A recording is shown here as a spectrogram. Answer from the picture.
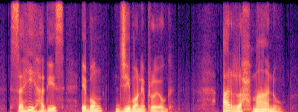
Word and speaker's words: আর-রহমান: আর রহমানু, উচ্চারণ আর রহমান, অর্থ পরম দয়ালু, ইংলিশে দ্য মোস্ট মার্সিফুল।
